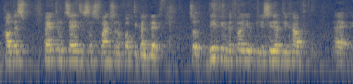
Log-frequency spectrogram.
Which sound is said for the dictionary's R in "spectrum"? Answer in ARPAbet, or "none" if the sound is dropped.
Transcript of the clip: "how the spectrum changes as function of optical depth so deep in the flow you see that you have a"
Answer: R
